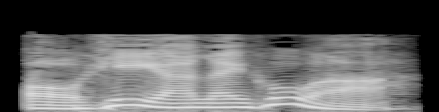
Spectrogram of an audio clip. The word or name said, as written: ohialehua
